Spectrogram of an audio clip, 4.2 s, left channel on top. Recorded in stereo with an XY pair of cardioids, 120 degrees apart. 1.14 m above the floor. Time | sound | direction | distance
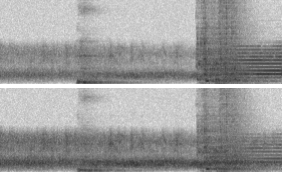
1.1 | throat clearing | 55° left | 4.5 m
3.0 | a splash | 60° left | 1.7 m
